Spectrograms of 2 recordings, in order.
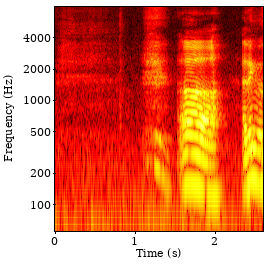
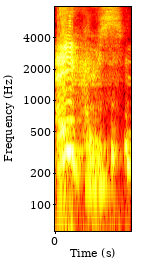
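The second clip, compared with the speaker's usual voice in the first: much higher, shrill mock yokel cry; high hammed-up exclamation; mock exclaim; 12 semitones higher, 9 dB louder than usual. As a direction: squeal the word out in caricature. Mocking an exclamation.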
